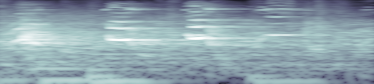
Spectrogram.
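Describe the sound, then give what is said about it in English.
A dog barks a few short, sharp times, the barks clear and unaccompanied by talk. “One night, mid-performance, Beauty started barking. She'd discovered an intruder.”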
